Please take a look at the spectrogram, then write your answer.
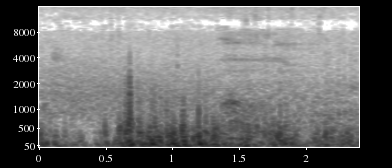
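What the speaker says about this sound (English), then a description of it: "Here comes the wind." Strong wind gusts at Kipawa Lake, Quebec, buffet the microphone in a loud, continuous low roar that swells and eases over a few seconds, with no voices.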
